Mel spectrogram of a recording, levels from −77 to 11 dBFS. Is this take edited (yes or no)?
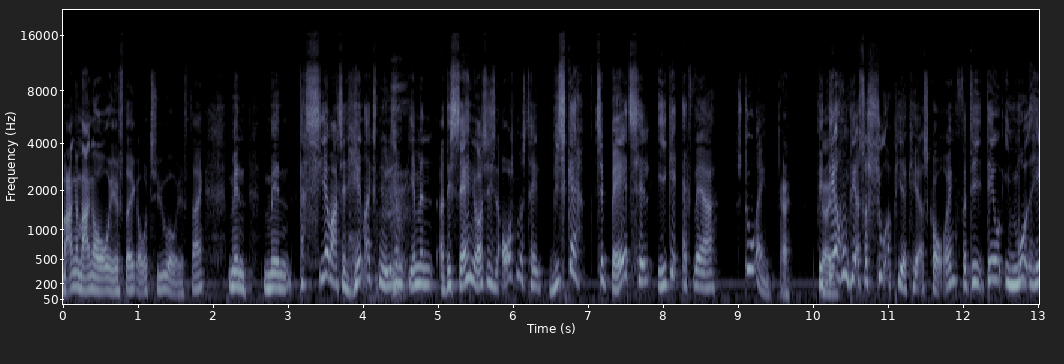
yes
